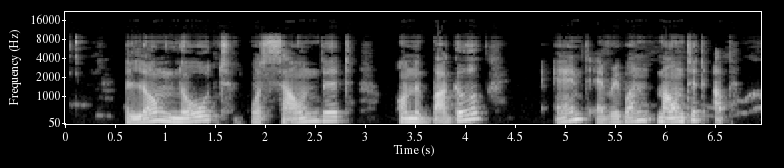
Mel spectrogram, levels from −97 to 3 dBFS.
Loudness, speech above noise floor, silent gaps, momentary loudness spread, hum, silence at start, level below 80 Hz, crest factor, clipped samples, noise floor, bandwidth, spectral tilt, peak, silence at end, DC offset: -18 LUFS; 29 dB; none; 9 LU; none; 0.1 s; -52 dBFS; 18 dB; under 0.1%; -46 dBFS; 9.6 kHz; -5.5 dB/octave; -2 dBFS; 0 s; under 0.1%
